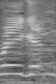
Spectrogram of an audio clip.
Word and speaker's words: Reagan: It's Reagan. Ronald Reagan, my Ronald friend. Reagan. Earl pronunciation.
